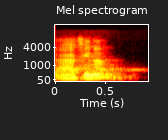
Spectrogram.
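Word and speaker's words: Aatinaa: One of them is called Atina. Atina is spelled A-A-T-I-N-A-A.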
